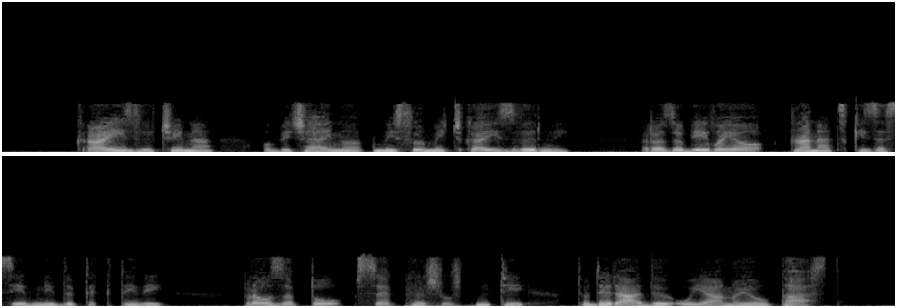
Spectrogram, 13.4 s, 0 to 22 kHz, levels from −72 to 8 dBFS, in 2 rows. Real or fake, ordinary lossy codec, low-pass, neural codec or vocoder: fake; AAC, 32 kbps; 7.2 kHz; codec, 16 kHz, 0.5 kbps, X-Codec, HuBERT features, trained on balanced general audio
